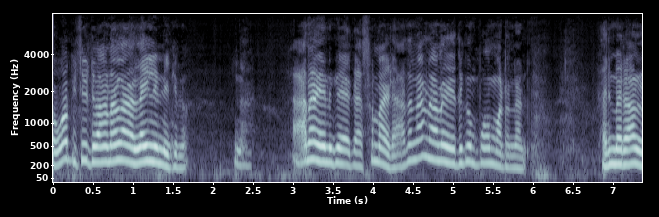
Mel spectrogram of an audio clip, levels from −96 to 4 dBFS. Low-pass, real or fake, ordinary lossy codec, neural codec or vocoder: none; fake; none; codec, 16 kHz, 4 kbps, FreqCodec, larger model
